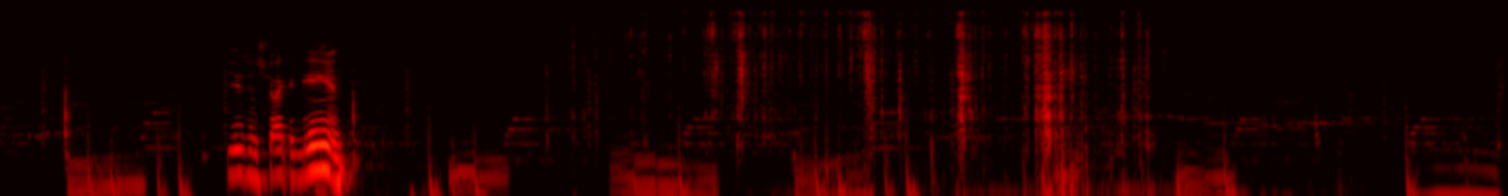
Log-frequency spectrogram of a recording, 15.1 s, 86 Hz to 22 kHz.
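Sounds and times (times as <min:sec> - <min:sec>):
faint background music: 0:00.0 - 0:15.0
foil wrapper crinkling and tearing: 0:05.5 - 0:11.8.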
